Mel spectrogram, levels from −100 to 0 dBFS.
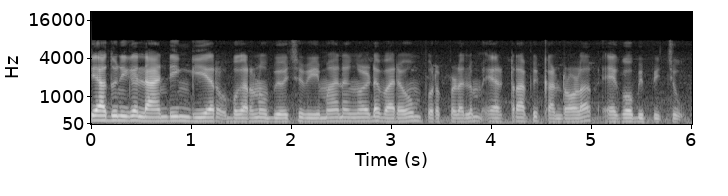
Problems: low volume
